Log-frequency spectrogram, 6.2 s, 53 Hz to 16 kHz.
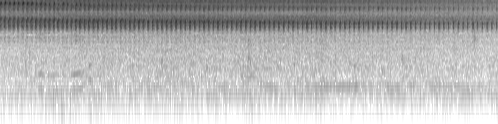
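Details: Summer cicadas in Japan, 2014, said to pass 120 dB, filmed with a Panasonic Lumix TZ20/22: a shrill, high, rapidly beating whine holds steady, then fades slightly at the end, with faint low tones in the background.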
